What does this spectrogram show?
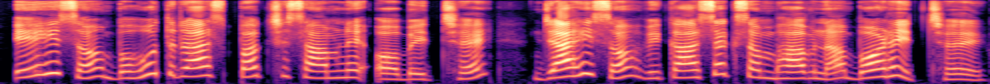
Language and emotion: Maithili, neutral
